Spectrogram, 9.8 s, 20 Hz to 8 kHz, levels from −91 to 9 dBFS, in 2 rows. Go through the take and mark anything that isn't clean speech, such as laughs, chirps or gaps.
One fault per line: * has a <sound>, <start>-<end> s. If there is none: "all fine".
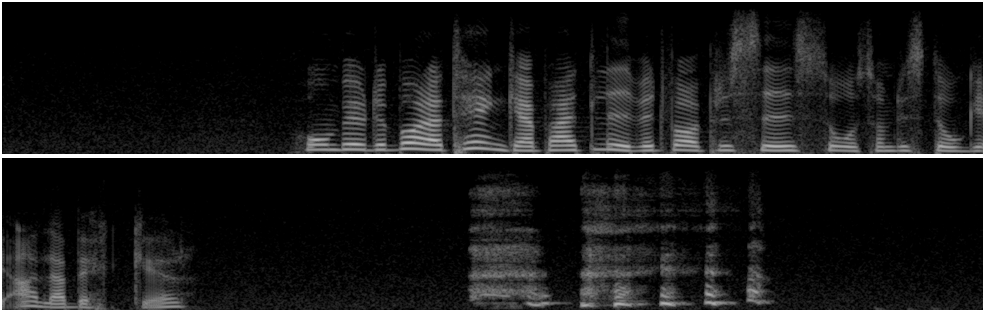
* has a laugh, 7.2-8.8 s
